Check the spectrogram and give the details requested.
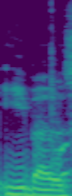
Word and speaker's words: Igbos: The Igbos are the people. That's how I understand you're supposed to pronounce it, but I understand the G is sort of silent, but I may be wrong on that.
